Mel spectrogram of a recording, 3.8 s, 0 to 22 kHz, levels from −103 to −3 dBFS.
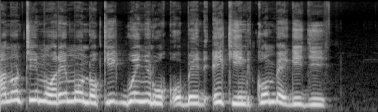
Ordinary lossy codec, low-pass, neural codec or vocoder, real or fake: none; none; vocoder, 44.1 kHz, 128 mel bands every 256 samples, BigVGAN v2; fake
